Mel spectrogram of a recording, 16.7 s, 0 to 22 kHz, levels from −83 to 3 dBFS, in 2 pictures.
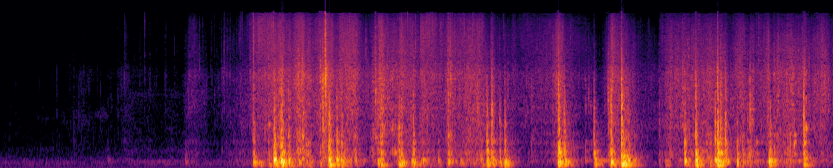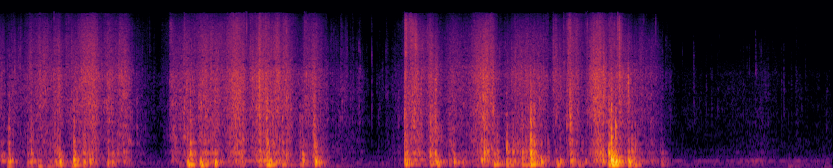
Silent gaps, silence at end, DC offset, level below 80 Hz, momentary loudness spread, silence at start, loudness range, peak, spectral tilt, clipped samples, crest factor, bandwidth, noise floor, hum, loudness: none; 1.7 s; under 0.1%; -30 dBFS; 16 LU; 1.85 s; 9 LU; 0 dBFS; -5.5 dB/octave; under 0.1%; 18 dB; 17 kHz; -59 dBFS; none; -18 LUFS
